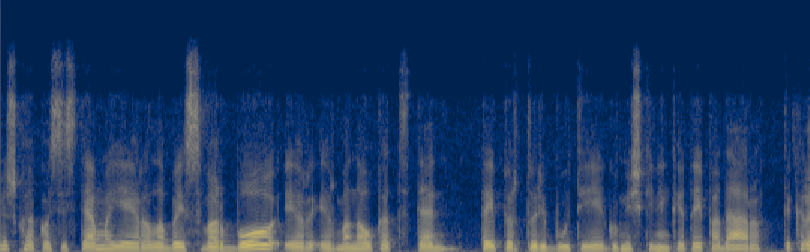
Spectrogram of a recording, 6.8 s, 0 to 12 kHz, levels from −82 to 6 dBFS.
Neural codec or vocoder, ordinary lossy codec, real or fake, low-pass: none; Opus, 32 kbps; real; 9.9 kHz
